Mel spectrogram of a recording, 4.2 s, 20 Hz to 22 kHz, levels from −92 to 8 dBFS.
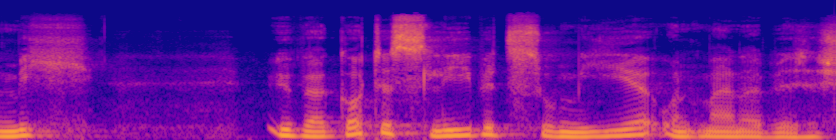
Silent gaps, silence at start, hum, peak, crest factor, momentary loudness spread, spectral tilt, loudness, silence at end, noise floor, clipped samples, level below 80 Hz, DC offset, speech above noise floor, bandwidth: none; 0 s; none; -6 dBFS; 16 dB; 8 LU; -5 dB/octave; -20 LUFS; 0 s; -53 dBFS; under 0.1%; -54 dBFS; under 0.1%; 33 dB; 14.5 kHz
